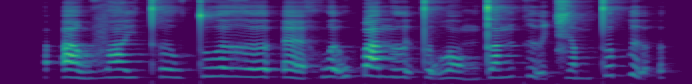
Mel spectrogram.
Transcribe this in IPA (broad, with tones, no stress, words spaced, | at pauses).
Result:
ʔa˧˩wva̤˨˩jt̪ʰə̤˨˩w t̪u˧ə̯ɣəː˨˦ ʔɛ˧˩hwə̰˧˥w ɓa˧nlɨ̰˧˨t̪ə̰˧˨wlɔ˧˩ŋ t̪a˨˦ŋkɨ̰˧˨ə̯t͡ɕa̤˨˩m t̪ə˦˥p̚lɨ̰˧˨ə̯ʔ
